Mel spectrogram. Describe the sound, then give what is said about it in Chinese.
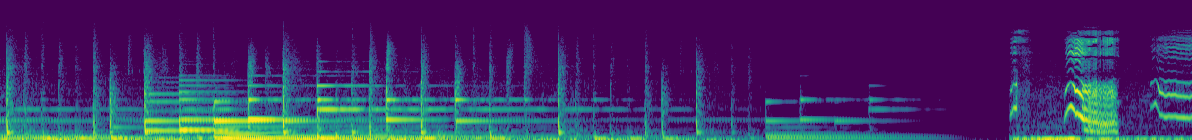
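A dog whimpers and fusses while being fed beneath a staircase. Its short burst of wavering, whiny cries comes at the end, after several seconds of gentle music fade to silence. “池小池蹲在楼梯下喂狗，狗肉不是小狗了，但还是喜欢抱着池小池撒娇。”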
